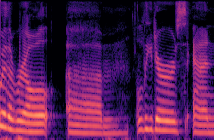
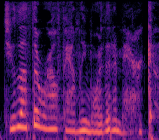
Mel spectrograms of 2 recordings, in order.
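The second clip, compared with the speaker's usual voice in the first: quick, higher-pitched imitation of a son; lightly voiced child quizzing mom; put-on incredulous kid question, rushed; son's questioning voice; 4 semitones higher, faster than usual. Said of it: "how he's like".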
